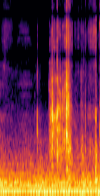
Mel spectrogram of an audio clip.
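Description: Brief rustling and scraping of a paper card being handled and lifted out of a box, about a second in.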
